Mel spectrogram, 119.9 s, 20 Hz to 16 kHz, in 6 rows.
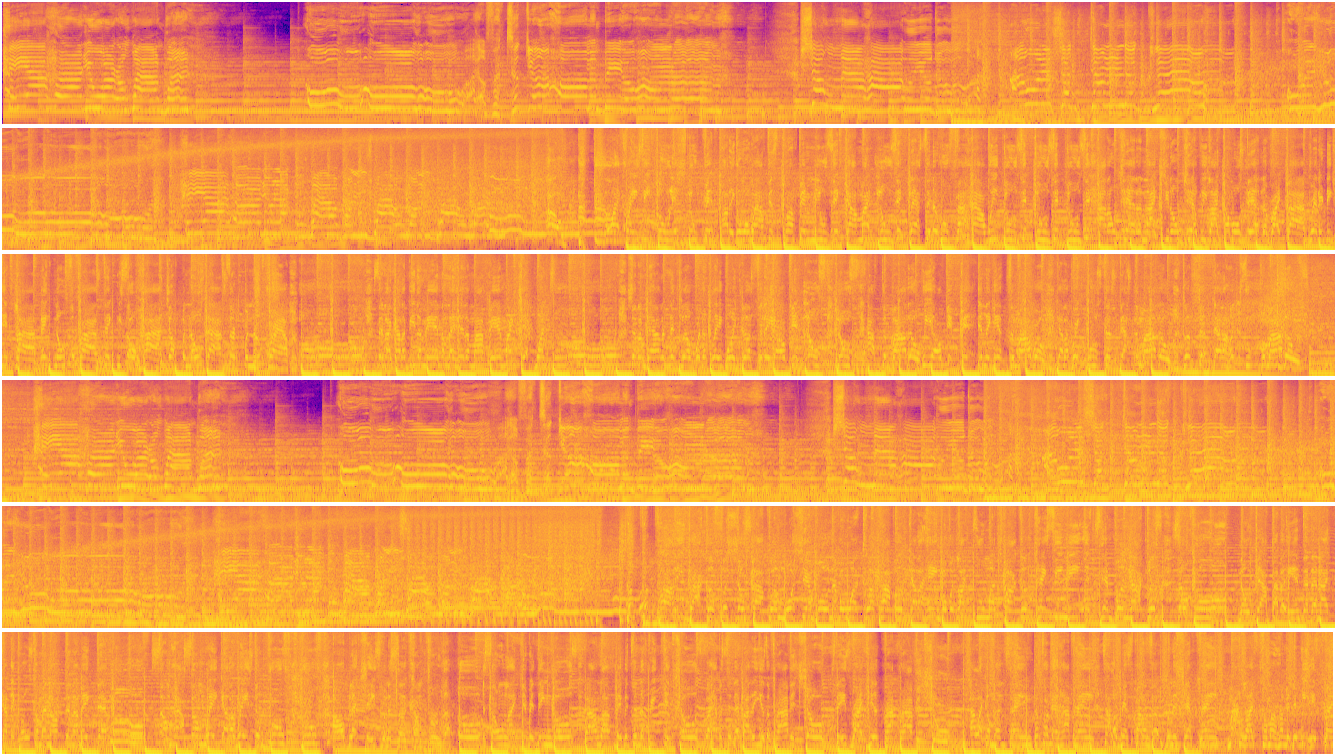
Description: HipHop 2010er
